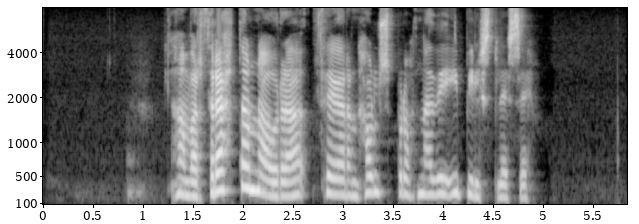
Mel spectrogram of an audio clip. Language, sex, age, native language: Icelandic, female, 40-49, Icelandic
